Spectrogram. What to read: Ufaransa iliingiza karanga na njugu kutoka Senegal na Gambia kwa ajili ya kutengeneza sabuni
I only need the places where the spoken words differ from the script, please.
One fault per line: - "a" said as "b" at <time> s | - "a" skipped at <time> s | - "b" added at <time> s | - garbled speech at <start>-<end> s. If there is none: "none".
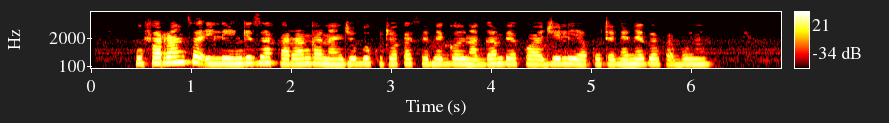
none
